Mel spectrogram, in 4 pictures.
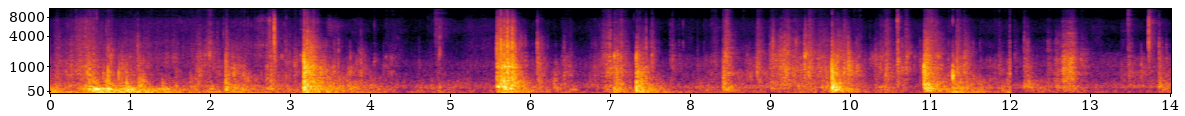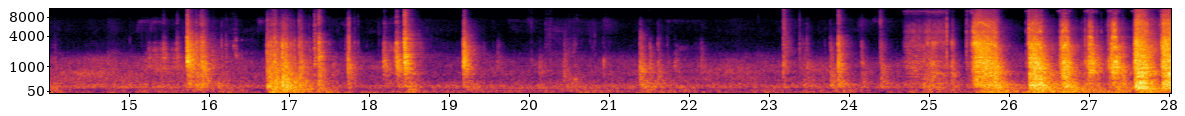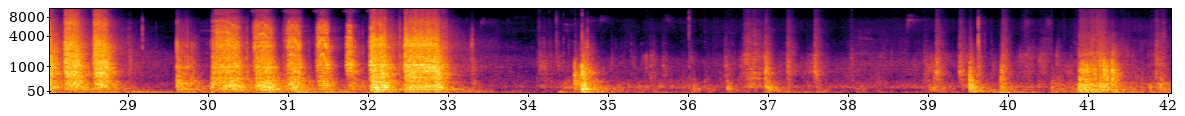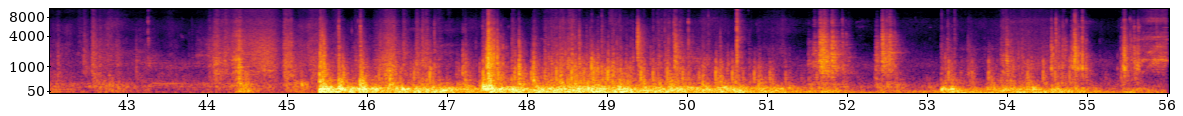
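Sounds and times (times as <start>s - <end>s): hammering on roof panels: 2.2s - 4.0s, 5.6s - 7.8s, 8.4s - 12.9s, 15.8s - 19.6s, 23.7s - 33.6s, 39.0s - 42.8s, 44.1s - 55.7s.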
